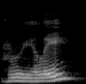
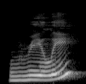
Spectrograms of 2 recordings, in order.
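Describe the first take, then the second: First: It is said on a lower pitch. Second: It is said high and rising, like a question. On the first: The speaker is a bit scared or anxious. "If I use a lower pitch" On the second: The speaker is surprised or excited. "If I lift the pitch up, sounds almost like a question, and I use a higher pitch"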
